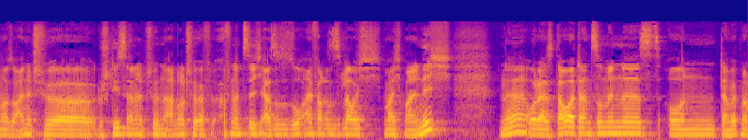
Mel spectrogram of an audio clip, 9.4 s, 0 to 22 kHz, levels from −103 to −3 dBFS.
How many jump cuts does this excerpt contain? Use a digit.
0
